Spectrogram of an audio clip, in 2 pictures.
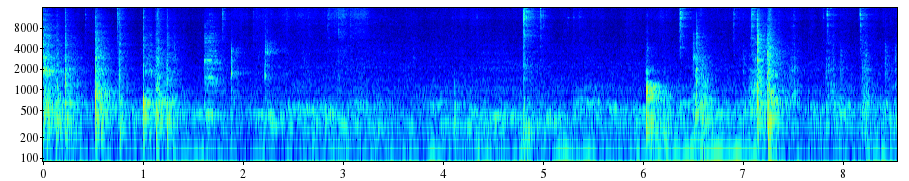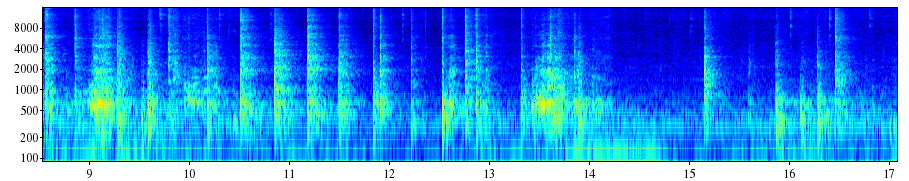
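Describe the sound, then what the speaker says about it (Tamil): A spoon clatters and scrapes against a pot while black urad dal kali is stirred to keep it free of lumps, with irregular close metallic knocks and taps over a faint background hum. "கட்டி இல்லாமல் கிளறிங்க"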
